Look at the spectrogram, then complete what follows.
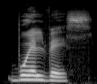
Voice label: "vuelves", Spanish

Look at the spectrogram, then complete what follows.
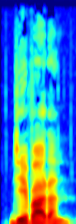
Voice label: "llevaran", spanish

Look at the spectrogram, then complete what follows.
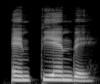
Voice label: "entiende", Spanish

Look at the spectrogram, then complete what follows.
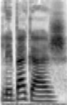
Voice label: "baggage", French

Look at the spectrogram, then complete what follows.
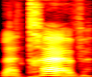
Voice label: "cease fire", French

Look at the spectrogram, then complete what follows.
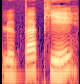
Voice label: "paper", french

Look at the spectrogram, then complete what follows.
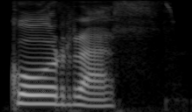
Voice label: "corras", spanish

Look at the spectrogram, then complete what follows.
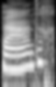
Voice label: paint, french

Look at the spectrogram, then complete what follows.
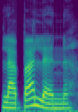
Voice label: "whale", French

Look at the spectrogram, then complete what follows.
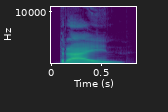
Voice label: "traen", Spanish

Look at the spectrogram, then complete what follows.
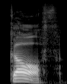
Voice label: "golf", English

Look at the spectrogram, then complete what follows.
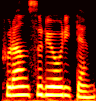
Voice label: french restaurant, japanese

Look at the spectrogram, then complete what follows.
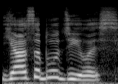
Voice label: i am lost female, russian

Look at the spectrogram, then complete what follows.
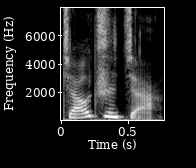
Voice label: "toenail", Chinese

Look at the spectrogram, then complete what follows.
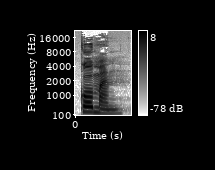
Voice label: "coman", spanish

